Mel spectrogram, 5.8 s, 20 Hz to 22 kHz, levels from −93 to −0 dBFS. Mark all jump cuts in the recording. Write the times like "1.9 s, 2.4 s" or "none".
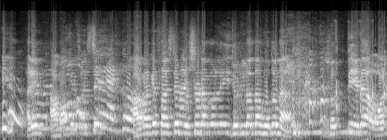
none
